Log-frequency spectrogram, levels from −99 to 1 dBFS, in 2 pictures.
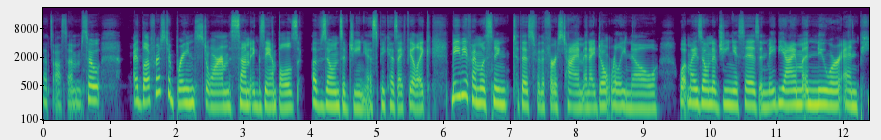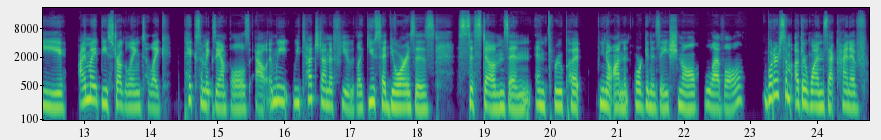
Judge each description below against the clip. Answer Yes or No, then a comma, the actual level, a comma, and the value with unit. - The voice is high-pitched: Yes, high, 195 Hz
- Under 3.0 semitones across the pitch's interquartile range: No, average, 3.3 semitones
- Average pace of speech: No, fast, 210 wpm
